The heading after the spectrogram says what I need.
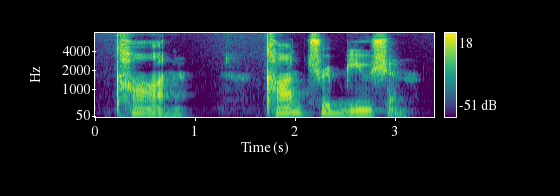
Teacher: changes it's not it's not the short sound it's Khan Khan we use the short ah sound like hot and stop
